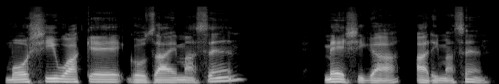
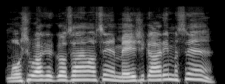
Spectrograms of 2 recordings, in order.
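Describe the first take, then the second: First: It is said slowly. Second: It is said at fast natural speed.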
